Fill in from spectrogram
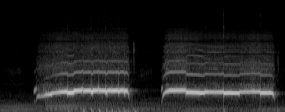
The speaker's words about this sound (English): enough of that. So that was the shit ocarina pause.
